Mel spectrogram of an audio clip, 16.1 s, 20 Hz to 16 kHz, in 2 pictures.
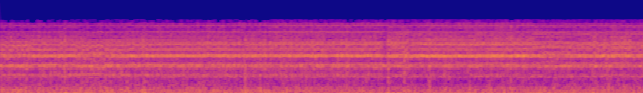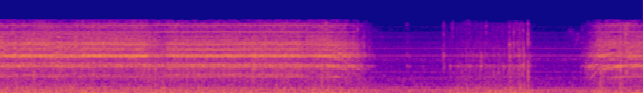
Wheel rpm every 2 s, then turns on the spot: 160, 160, 160, 160, 160, 160, 40, 40.
none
